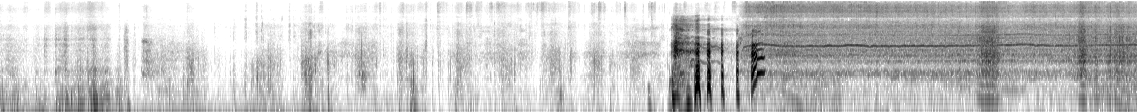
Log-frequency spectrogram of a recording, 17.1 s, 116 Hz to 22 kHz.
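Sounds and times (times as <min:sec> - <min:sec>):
small chainsaw whining: 0:10.1 - 0:17.0.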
